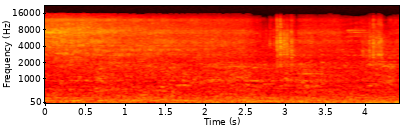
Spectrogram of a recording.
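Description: Outdoor street ambience on a pedestrian shopping street: a steady low rumble with the murmur of passers-by talking, and a brief clatter about three seconds in.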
